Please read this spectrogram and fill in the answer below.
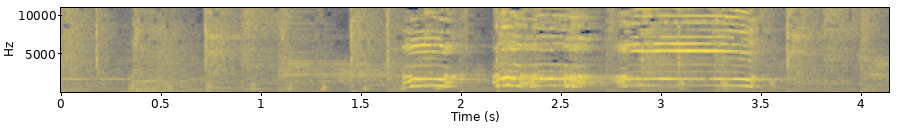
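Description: A rooster crowing, cock-a-doodle-doo in three parts with the last held longest, over music.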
